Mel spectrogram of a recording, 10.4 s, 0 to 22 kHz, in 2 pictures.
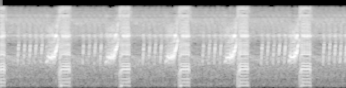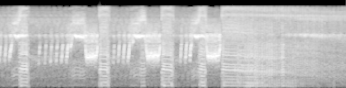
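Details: Cicada filmed close with an Oculus Go 180-degree 3D VR camera: rhythmic pulsed phrases with rising buzzy sweeps and sharp bursts about once per second, later running into a continuous rasping buzz that fades to hiss.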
